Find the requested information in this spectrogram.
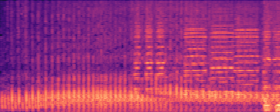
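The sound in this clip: A chainsaw engine running at high revs, a loud, steady buzzing drone with a rough rasp, held throughout without pause.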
